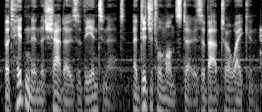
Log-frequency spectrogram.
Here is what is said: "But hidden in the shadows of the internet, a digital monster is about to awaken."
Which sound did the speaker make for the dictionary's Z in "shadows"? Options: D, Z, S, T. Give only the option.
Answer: Z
